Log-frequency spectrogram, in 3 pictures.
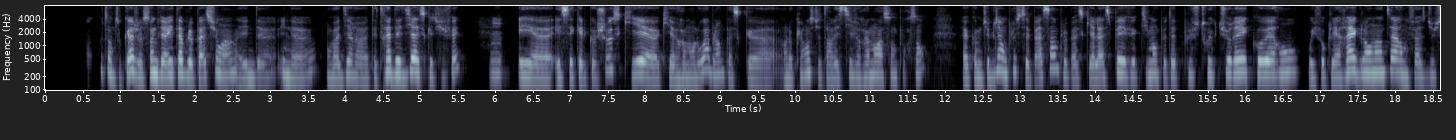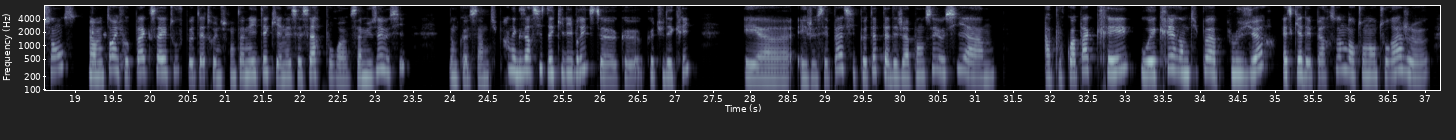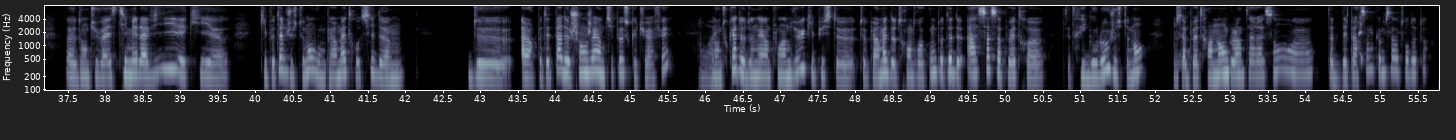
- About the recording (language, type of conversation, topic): French, advice, Comment le perfectionnisme t’empêche-t-il de terminer tes projets créatifs ?
- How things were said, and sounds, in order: other background noise; tapping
